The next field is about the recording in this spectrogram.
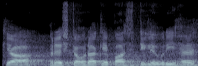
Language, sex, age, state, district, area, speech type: Hindi, male, 30-45, Bihar, Darbhanga, rural, read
